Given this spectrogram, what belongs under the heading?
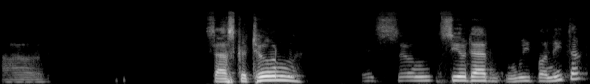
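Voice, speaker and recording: A man with a fairly high voice gives a lecture at a slow, halting pace. He is a native English speaker with a North American accent, audible in his Spanish too, and the sound is dry and close. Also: animated, darkish tone, dry recording, low-quality recording. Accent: North American English accent, also when speaking Spanish. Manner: halting, with short phrases. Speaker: guest lecturer. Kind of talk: hesitant conference talk mixing English and simple Spanish.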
